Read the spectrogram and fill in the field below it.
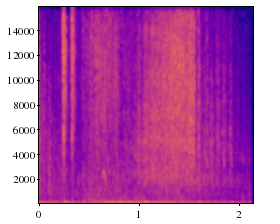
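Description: A Confringo fire spell goes off in the Hogwarts Legacy video game, a deep booming blast that rumbles on for about two seconds among other game noise.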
